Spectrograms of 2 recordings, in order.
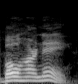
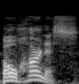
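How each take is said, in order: First: The name is pronounced the French way. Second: The name is pronounced an anglicized way. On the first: The speaker calls it right. "It's a French name. It's pronounced Beauharnais" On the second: The speaker calls it wrong. "he mispronounces it"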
